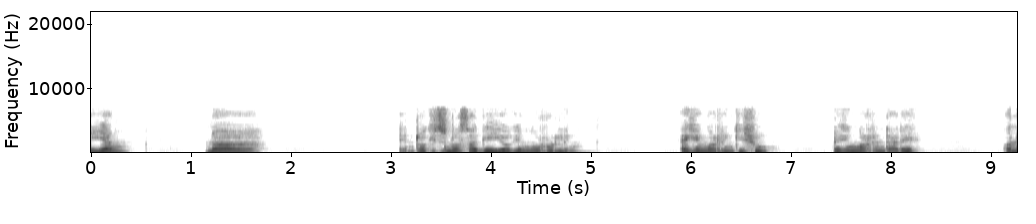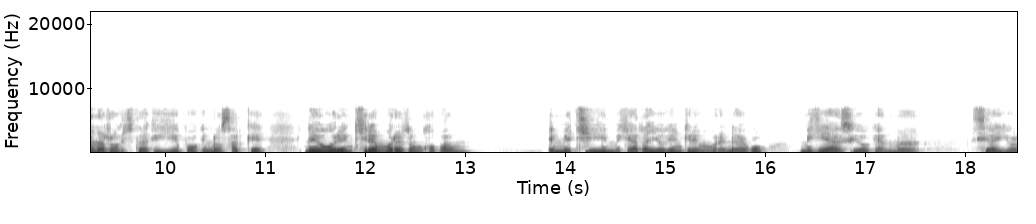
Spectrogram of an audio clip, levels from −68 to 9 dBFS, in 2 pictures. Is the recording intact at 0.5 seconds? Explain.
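No. At 0.5 seconds, as throughout the speech, there is Dolby Digital compression damage, likely from an AC-3 style encode at a very low rate, one that fits roughly 48 kbps. Starved of bits, the coder cut the band so nothing remains above 6.9 kHz and left many frequency lines without mantissa data, refilling them with dither noise. The result is a dull, muffled voice with a rough, fluttering grain clinging to the tonal parts.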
